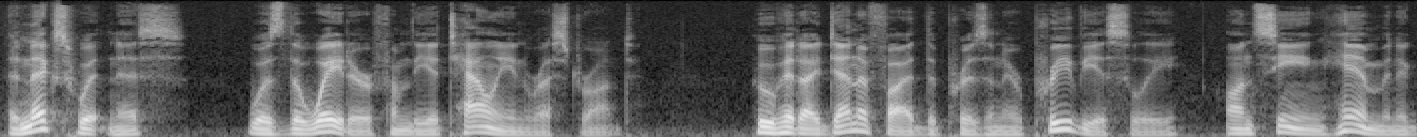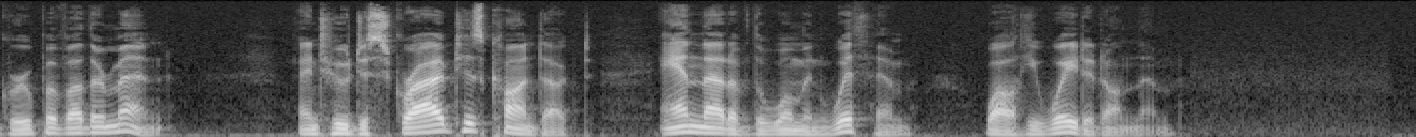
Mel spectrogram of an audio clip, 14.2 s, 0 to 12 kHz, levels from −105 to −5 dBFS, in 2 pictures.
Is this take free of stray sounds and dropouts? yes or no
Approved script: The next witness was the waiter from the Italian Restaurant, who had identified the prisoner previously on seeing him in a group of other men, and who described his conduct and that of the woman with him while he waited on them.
yes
